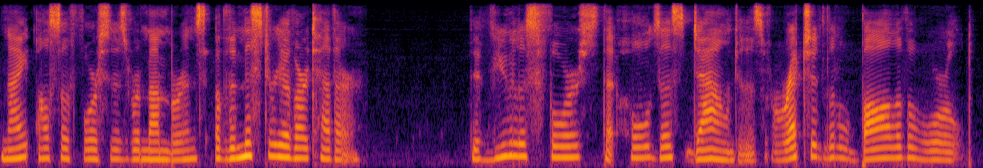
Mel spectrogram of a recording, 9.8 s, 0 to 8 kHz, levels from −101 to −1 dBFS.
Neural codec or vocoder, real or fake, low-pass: codec, 44.1 kHz, 7.8 kbps, Pupu-Codec; fake; 7.2 kHz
